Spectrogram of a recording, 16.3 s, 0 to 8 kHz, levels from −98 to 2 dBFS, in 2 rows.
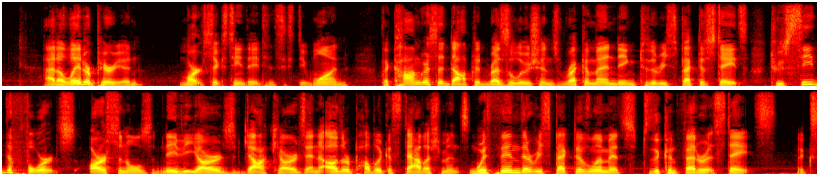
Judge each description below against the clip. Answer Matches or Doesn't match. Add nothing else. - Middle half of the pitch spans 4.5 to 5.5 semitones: Matches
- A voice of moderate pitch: Doesn't match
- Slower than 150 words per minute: Matches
